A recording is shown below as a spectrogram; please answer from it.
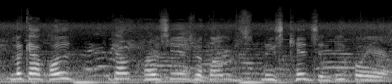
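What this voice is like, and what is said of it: Choked-up, tearful voice. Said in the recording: “getting choked up, like crying.”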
